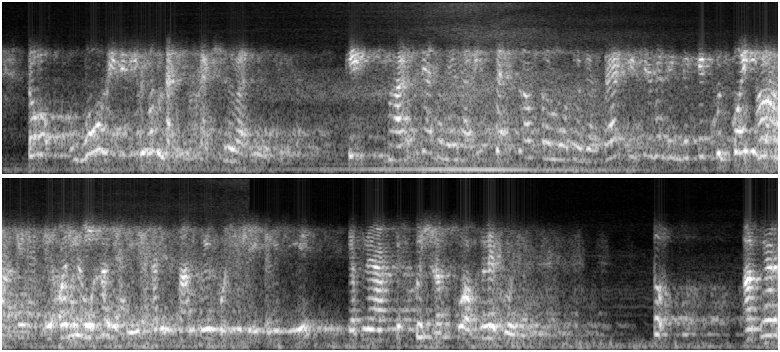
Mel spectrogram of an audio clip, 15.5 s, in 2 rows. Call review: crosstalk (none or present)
present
